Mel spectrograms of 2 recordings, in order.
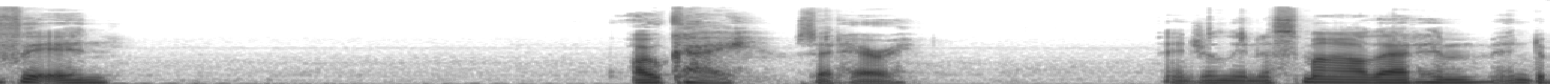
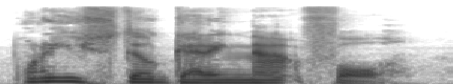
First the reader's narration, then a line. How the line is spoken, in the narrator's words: said Harry irritably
